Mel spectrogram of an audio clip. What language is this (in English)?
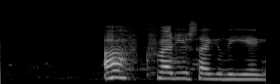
Icelandic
